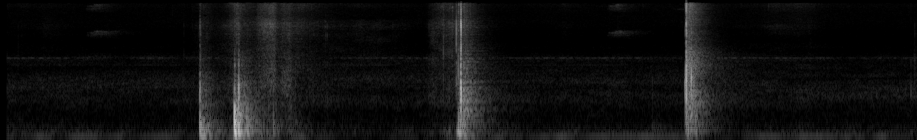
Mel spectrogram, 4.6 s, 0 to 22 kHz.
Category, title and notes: Sound effects > Objects / House appliances
Putting down book and pen v1
puttingdown, pencil, books, table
